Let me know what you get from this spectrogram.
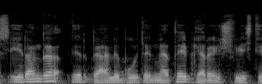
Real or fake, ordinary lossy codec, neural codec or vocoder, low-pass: fake; MP3, 48 kbps; codec, 44.1 kHz, 3.4 kbps, Pupu-Codec; 10.8 kHz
